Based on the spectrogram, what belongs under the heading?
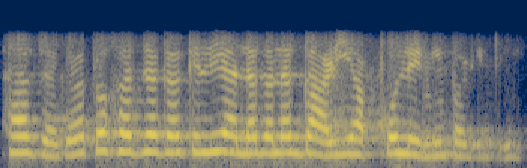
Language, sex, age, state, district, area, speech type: Hindi, female, 18-30, Madhya Pradesh, Betul, rural, conversation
